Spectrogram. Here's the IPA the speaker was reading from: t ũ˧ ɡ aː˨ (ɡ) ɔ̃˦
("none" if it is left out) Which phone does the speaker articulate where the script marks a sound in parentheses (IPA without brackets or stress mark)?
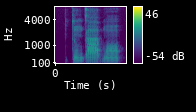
b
